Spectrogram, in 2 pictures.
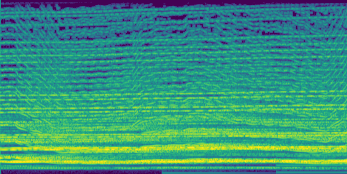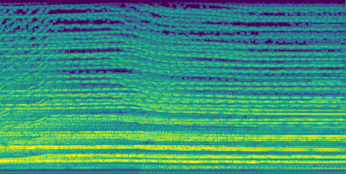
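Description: Electronic music: sustained synthesizer tones that glide slowly in pitch, sliding down in the first second and back up around the middle, over a low bass note that changes pitch a few times.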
